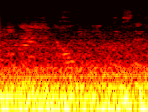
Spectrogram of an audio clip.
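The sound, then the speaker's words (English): Steady, continuous low rumble of a car driving along a road past miles of trucks, engine and tire noise droning evenly throughout with no distinct passing swells. “Kind of like a measuring stick for us as we're driving along.”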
